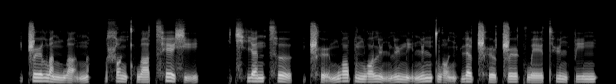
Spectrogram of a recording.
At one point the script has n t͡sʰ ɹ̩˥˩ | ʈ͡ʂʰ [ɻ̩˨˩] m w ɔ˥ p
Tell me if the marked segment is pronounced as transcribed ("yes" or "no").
yes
